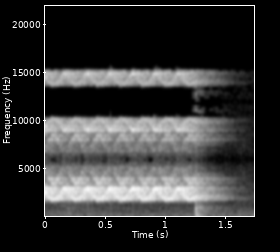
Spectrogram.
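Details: Homemade shark alarm tested with its switch mounted down: a loud, high-pitched warbling buzz pulsing about five times a second, then cutting off cleanly; it works as it should.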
